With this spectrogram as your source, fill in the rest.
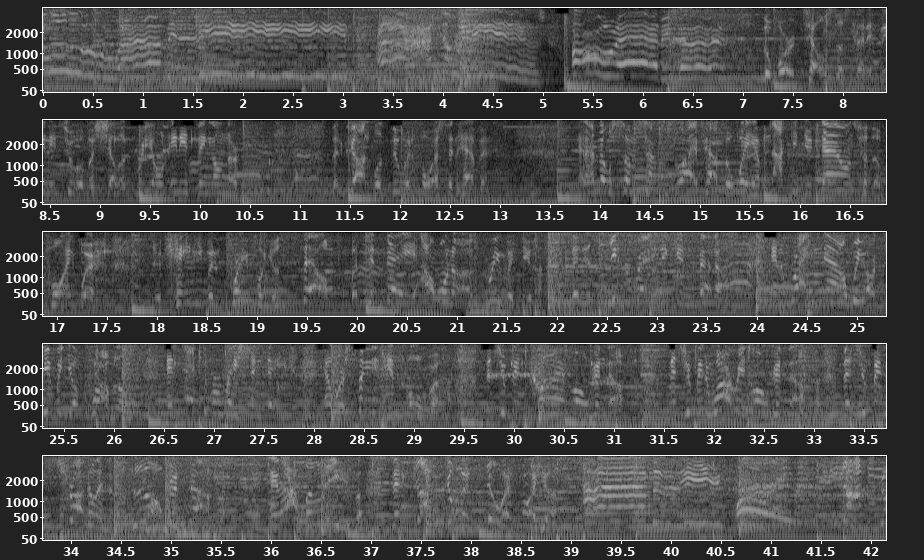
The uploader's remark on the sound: TNTSuperfantastic Conference Call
